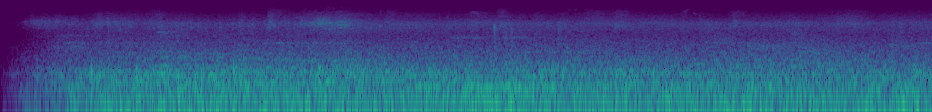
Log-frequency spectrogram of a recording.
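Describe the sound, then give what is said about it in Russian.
A train rumbles steadily and loudly at Rizhsky (Riga) railway station, a dense low mechanical roar that stays constant throughout with faint hissing on top and no voices. “Все, сбор окончены, пора на Рижский вокзал.”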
